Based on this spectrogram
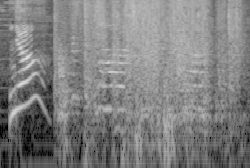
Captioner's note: sound of falling from a chair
